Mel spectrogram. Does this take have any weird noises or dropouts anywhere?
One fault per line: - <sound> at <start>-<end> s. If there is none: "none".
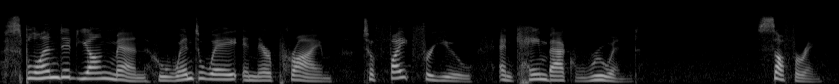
none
